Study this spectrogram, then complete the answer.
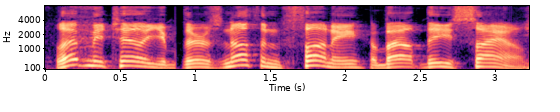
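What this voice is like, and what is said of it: Hank Hill cartoon character impression. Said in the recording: “That Hank Hill is pretty good ... working on my old Hank Hill impression”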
